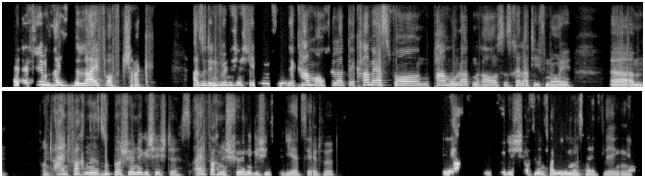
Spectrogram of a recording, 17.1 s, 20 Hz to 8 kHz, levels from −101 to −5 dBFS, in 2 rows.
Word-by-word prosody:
Ja, 185 - +9
der 220 - +3
Film 245 -6 +3
heißt 205 -6 +3
„The 190 - +8
life 185 +2 +7
of 160 - 0
Chuck“. 135 -2 -4 0.5
Also, 165 +4 +1
den 195 0 +4
würde 215 +1 +3
ich 205 - +1
echt 195 -4 0
jedem 205 - 0
empfehlen. 205 -12 -4
Der 200 -2 0
kam 205 +2 +3
auch 195 - +1
rela 200 0 +2
der 185 -1 -7
kam 235 +1 +2
erst 220 0 +2
vor 185 -2 +2
'n - - -11
paar 210 +1 +1
Monaten 185 -2 -1
raus, 150 +3 -4
ist 155 +2 -11
relativ 160 -3 -4
neu, 140 +1 -3 0.5
ähm, 135 -1 0 0.4
und 165 0 -10
einfach 180 0 -2
'ne 180 0 +1
superschöne 190 0 +1
Geschichte. 160 -3 -3
Ist 135 - -15
einfach 190 +1 -1
'ne 165 -2 -1
schöne 190 +2 +1
Geschichte, 160 +1 -5
die 135 - -5
erzählt 130 0 -6
wird. 65 - -9 1.4
Ja, - - +4 0.4
den - - -12
würde 180 -1 0
ich 175 - -3
auf - - -8
jeden 170 -1 +1
Fall 155 0 0
jedem 150 -1 +2
ans 135 -1 -3
Herz 135 0 -4
legen, 65 - -7
ja. 130 - -4
175 Hz, 195 wpm, -22 LUFS, 145-195 Hz, 1.4 s, Ja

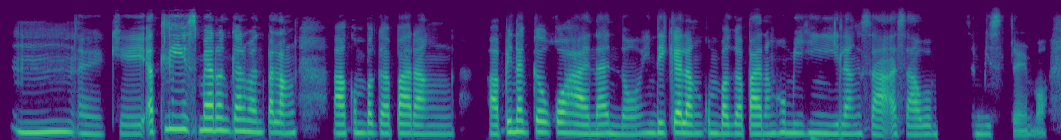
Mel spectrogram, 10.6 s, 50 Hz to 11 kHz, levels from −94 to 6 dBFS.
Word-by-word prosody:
Hmm, 245 +1 0
okey 205 0 -9
at 250 0 +2
least 310 -3 +2
meron 290 -1 +5
ka 275 - +2
naman 255 -2 0
palang 230 -1 0 0.4
ah, 215 - +7
kumbaga 225 -1 -2
parang 205 -2 -1 0.3
ah, 205 0 +1
pinagkukuhanan 230 -4 +2
'no, 200 0 -7
hindi 225 +2 -2
ka 230 +1 +4
lang 215 -1 +4
kumbaga 215 -2 -1
parang 210 0 +1
humihingi 220 -2 -5
lang 210 0 -5
sa 190 -3 -2
asawa 195 0 -5
mo, - - -16 0.3
sa 205 - -27
mister 195 - -11
mo. - - -13
215 Hz, 155 wpm, -23 LUFS, 205-235 Hz, 0.4 s, ah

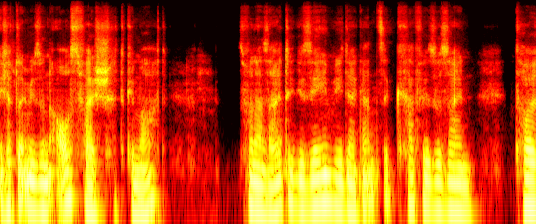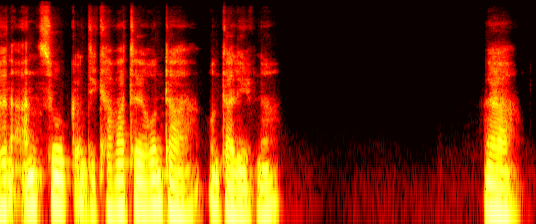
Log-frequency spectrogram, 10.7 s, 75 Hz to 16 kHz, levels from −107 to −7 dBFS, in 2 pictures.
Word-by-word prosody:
ich 120 - -1
habe 110 - 0
da - - +2
irgendwie 110 - +5
so 100 - +1
'n - - +3
Ausfallschritt 120 -8 0
gemacht, 95 +6 -1 0.7
so - - -16
von 110 - +4
der 95 - +4
Seite 105 +6 0
gesehen, 110 +3 +4
wie 110 -2 +1
der 100 -2 +1
ganze 90 - -4
Kaffee 115 0 -4
so 105 0 +1
seinen 100 -2 0 0.4
teuren 110 -1 +3
Anzug 115 -1 0
und 115 - -3
die 105 - -5
Kawatte 105 +1 -1
runter 100 -5 -1
unterlief, 90 -7 -1
ne? 95 +5 -3 2.0
Ja. 90 -3 0
105 Hz, 155 wpm, -23 LUFS, 95-110 Hz, 2.0 s, irgendwie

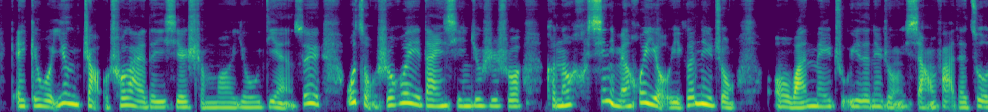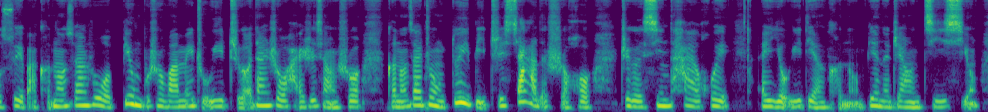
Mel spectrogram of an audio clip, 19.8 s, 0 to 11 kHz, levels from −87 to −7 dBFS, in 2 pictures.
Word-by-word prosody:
哎， 185 - +1
给 195 +1 -4
我 175 -3 0
硬 250 0 +4
找 - - 0
出 210 - +1
来 195 -7 +1
的 160 +1 -4
一 155 0 0
些 160 -1 0
什 150 -3 -3
么 145 0 -3
优 150 0 -3
点。” 150 +1 -3
所 250 +8 0
以 260 -3 +2 0.2
我 305 - +5
总 315 - -2
是 210 - 0
会 270 -1 +3
担 190 -2 +1
心， 190 -2 +1
就 195 +1 0
是 190 -1 -3
说 180 -1 -1 0.2
可 - - -4
能 195 +3 +4 0.2
心 335 0 +6
里 285 - +6
面 180 -1 +1
会 290 +6 +3
有 210 -9 +2
一 145 -2 0
个， 215 - -1
哦， - - 0
那 250 -4 +7
种 155 -8 -2 0.6
完 145 +3 +4
美 180 -1 -1
主 180 - -8
义 175 - -1
的 170 0 -1
那 175 0 -3
种 165 - -5
想 165 -3 +1
法 - - -2
在 150 -1 -4
作 160 +3 -2
祟 165 +3 -2
吧。 - - -5
可 - - -8
能 175 -1 +1
虽 205 +2 -3
然 205 0 +4
说 215 0 0
我 165 -5 0
并 240 -5 +3
不 180 - -8
是 185 - -3
完 165 -2 0
美 175 +2 -2
主 175 - -4
义 180 +1 -3
者， - - -3
但 200 -1 +2
是 200 0 -2
我 175 - 0
还 155 -2 -4
是 170 +2 -4
想 180 - -2
说， 165 +1 -2 0.2
可 - - -2
能 160 0 -1
在 210 +3 +1
这 205 - -5
种 180 -5 +1
对 285 - +4
比 230 - -3
之 195 - -4
下 155 -5 +3
的 155 - -6
时 170 - -6
候， 155 +1 -3 0.3
这 195 - -2
个 165 -3 -1
心 185 +4 +5
态 185 -3 -3
会， 180 0 -4 0.3
哎， 175 - -3
有 160 -2 0
一 170 - -2
点 165 -3 -3
可 155 - -8
能 240 +1 -5
变 195 -2 -1
得 160 -2 -5
这 160 +2 -5
样 155 -1 -1
畸 160 +1 +1
形。 175 +6 +5
180 Hz, 305 characters per minute, -21 LUFS, 160-200 Hz, 0.6 s, 那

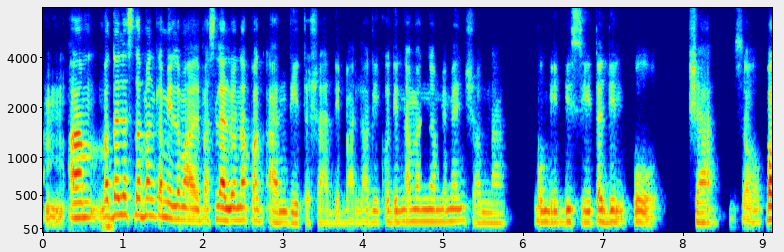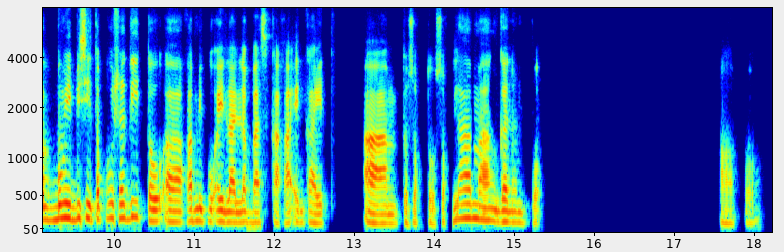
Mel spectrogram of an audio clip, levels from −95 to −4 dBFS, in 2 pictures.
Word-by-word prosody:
Mm, - - -5
um, 200 0 +6 0.2
madalas 240 +1 +2
naman 230 0 +1
kami 200 -4 +1
lumalabas 175 - -1
lalo 165 0 +6
na 170 - +2
'pag 150 - -4
'andito 135 -2 -3
siya - - -10
'di 135 +1 -10
ba, 135 - -11
lagi 140 0 -8
ko 140 0 -7
din 145 +1 -3
naman 155 0 -2
name-mention 155 -2 -4
na 130 0 -9 0.3
bumibisita 145 0 -2
din 145 +1 -3
po 70 -2 -3 0.3
siya. 135 0 -4 0.2
So, 150 -4 -8
'pag 180 +1 +6
bumibisita 185 0 +4
po 190 - -4
siya 190 0 +2
dito, 175 -6 +1
ah, 145 -2 +3
kami 155 0 +1
po 150 -1 +1
ay 150 - +5
lalabas, 135 -1 +1
kakain 140 +2 -1
kahit, 130 -3 -3 0.3
um, 120 -1 +3
tusok-tusok - - -8
lamang, 185 -5 +3
gano'n 140 -2 +1
po. - - -10 2.2
Opo. - - -10
150 Hz, 140 wpm, -23 LUFS, 135-175 Hz, 2.2 s, um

